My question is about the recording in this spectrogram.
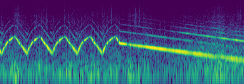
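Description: Police patrol car siren going up and down about twice a second, then switching a little over two seconds in to one long slowly falling tone, over the car's engine and road noise.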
